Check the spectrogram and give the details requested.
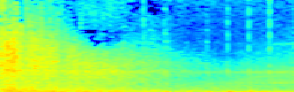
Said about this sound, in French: Et tout à coup, les deux hommes sont interrompus par des explosions. Ils pensent d'abord à des pétards. Mais pas ceux qui se fument, hélas, non. Et les détonations s'intensifient.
